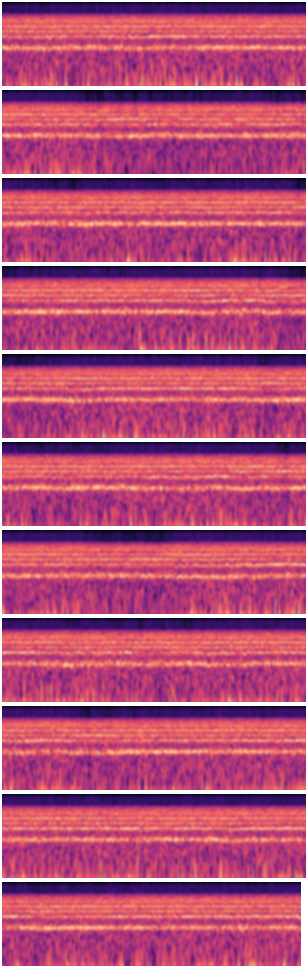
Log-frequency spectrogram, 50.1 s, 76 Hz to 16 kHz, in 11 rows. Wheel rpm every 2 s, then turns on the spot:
230, 230, 230, 220, 230, 230, 230, 230, 230, 220, 230, 230, 220, 230, 220, 220, 230, 230, 220, 230, 230, 230, 230, 230, 230.
none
